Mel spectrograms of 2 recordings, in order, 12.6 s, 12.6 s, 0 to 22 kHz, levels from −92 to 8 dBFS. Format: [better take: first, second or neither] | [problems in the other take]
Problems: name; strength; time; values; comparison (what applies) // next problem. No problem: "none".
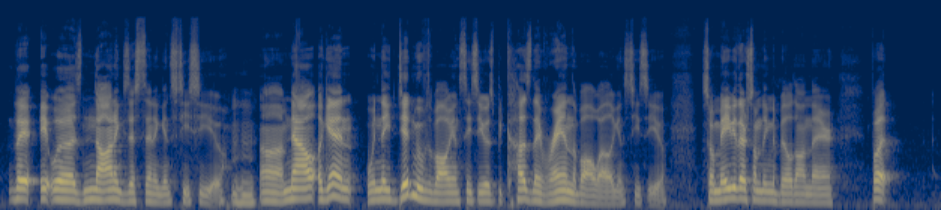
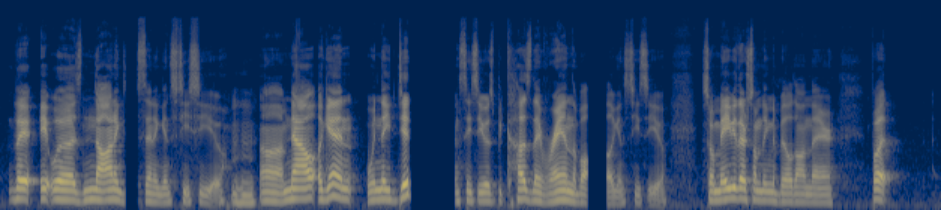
first | audio cutting out; at 1.5 s, at 5.5 s for 0.5 s and at 8 s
